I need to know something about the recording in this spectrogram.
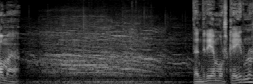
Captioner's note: crowd yelling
